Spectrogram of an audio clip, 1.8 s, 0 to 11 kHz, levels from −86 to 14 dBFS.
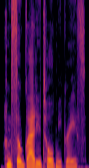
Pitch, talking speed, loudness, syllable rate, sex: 210 Hz, 270 wpm, -18 LUFS, 6.3 syllables/s, female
